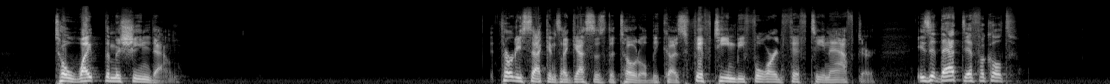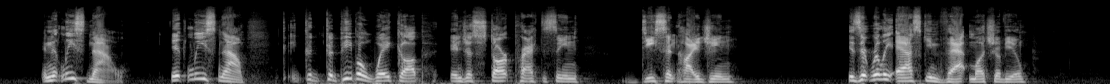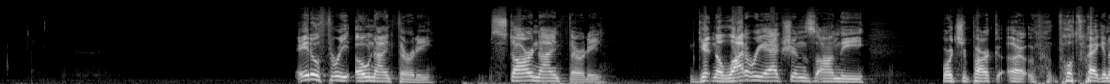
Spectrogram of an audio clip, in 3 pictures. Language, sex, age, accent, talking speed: English, male, 30-49, American, 115 wpm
